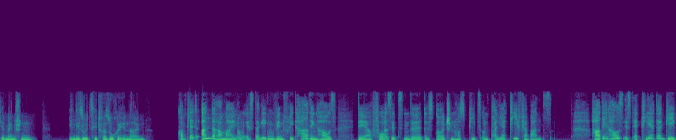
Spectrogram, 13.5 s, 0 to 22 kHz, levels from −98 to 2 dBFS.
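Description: Speech, with plainly audible Speex codec damage throughout: the voice has a noisy, hoarse grain because this CELP coder models the excitation coarsely, and the sound fits a rate around 20 kbps. On a spectrogram, harmonics look ragged and fuzzy, with noise filling the gaps between them. VoIP packet loss concealed by the speech codec interrupts the sound at 0.63–0.86 s (220 ms, just before "in die"), 4.69–4.88 s (just before "ist dagegen"), 7.65–7.78 s, 9.85–9.94 s and 12.07–12.18 s. In each gap the decoder keeps repeating its last pitch and filter at falling gain, so the sound stretches into a buzzy tone or coloured noise that fades. On the spectrogram this shows as flat, unchanging bands that dim, and in the waveform as a decaying, overly regular envelope. Because each frame is built from the one before, the voice stays weak or distorted for a short while after each gap.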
